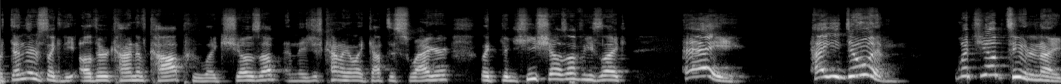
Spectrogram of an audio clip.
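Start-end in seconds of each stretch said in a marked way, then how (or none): 6.8-10.6 put-on breezy, overly friendly, high sing-song voice. Describing a calm cop arriving on a call, the speaker imitates a super friendly cop. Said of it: "Just like super friendly".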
